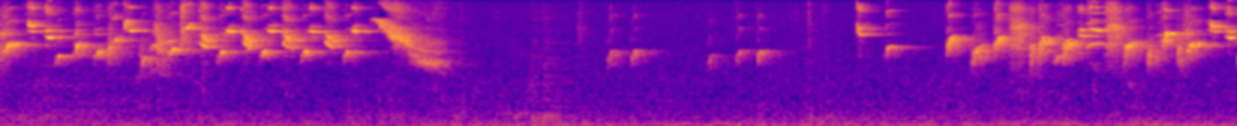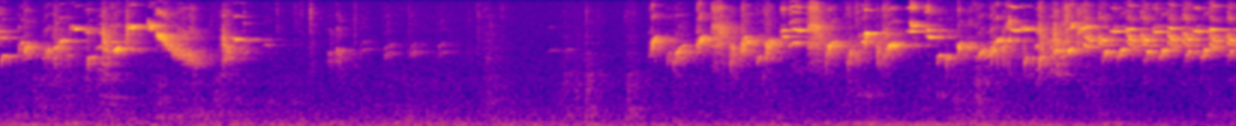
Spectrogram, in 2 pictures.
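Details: European goldfinch, campero song style: three long phrases of dense, rapid twittering and buzzy trills, with a few isolated chips in the gaps between phrases.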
